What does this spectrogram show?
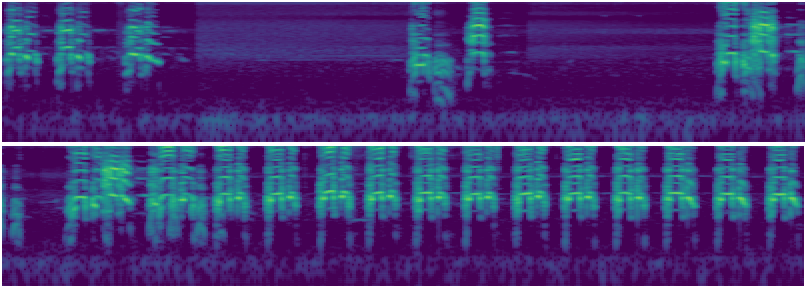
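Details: Grey francolin calling: after a few scattered pairs of harsh, buzzy notes, a loud series of rapid, evenly spaced rasping notes accelerates into a steady rhythmic chant of about three per second, with no other sounds.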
